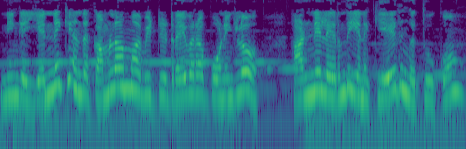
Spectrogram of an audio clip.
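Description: A woman's voice: high voice, a little fast, music in the background, lightly acted. An actress playing a young wife and mother who scolds her husband with teasing reproach. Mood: reproachful. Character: warm but sharp-tongued young wife and mother.

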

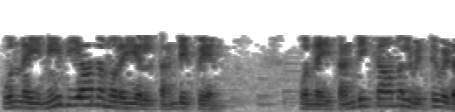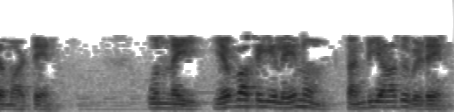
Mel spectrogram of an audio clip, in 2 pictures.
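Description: A man's voice: on the high side, expressive. A man reading as the solemn voice of the Lord. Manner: slow solemn scripture reading. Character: solemn divine male voice of the Lord. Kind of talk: devotional scripture reading. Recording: tinny phone-like sound, faint music.

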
